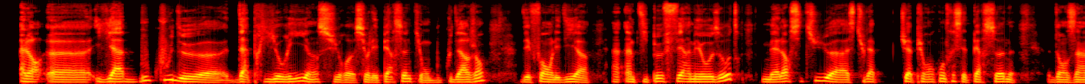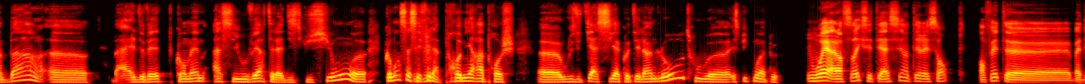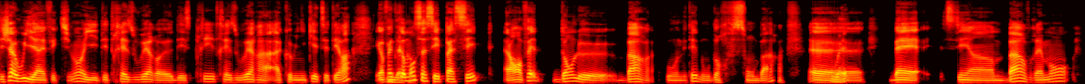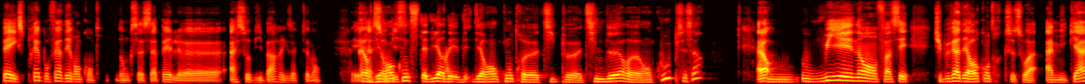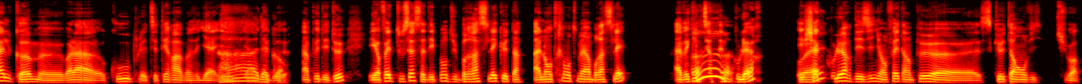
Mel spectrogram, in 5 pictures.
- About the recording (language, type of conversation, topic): French, podcast, Quelle rencontre imprévue t’a le plus marqué en voyage ?
- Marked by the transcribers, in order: other background noise; drawn out: "heu"; stressed: "passé"; laughing while speaking: "son"; drawn out: "Ah"; surprised: "Oh !"; stressed: "Oh"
